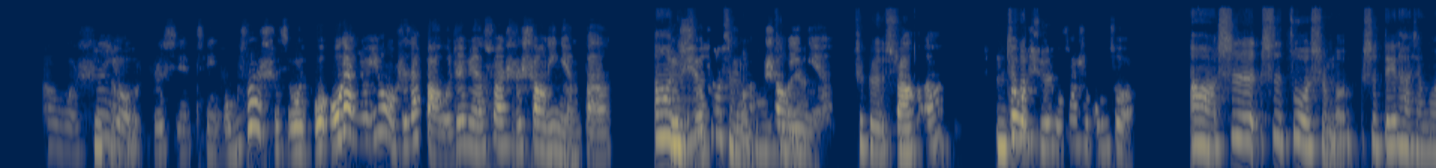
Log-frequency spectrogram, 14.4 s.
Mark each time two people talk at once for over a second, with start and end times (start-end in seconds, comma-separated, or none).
6.7-8.1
